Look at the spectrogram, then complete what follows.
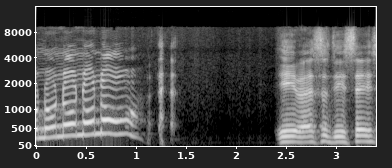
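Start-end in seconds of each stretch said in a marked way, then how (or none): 0.0-1.1 playful repeated no, climbing higher each time; God saying no. Pretend. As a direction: tease it like a father gently refusing a child. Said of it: "y dijo". (Dios negando con un no juguetón que sube cada vez más)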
